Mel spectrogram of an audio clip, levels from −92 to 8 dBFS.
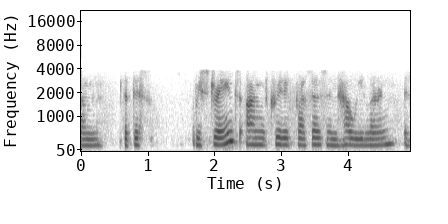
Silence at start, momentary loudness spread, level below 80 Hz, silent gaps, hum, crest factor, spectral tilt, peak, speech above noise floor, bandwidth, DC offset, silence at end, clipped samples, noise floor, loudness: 0 s; 10 LU; -68 dBFS; none; none; 18 dB; -7 dB/octave; -12 dBFS; 41 dB; 4 kHz; under 0.1%; 0 s; under 0.1%; -70 dBFS; -30 LUFS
